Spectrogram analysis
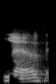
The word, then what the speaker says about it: Friluftsliv: It's called Friluftsliv, and it basically What is it translates called? What is it called? Friluftsliv. It's spelled Friluftsliv.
